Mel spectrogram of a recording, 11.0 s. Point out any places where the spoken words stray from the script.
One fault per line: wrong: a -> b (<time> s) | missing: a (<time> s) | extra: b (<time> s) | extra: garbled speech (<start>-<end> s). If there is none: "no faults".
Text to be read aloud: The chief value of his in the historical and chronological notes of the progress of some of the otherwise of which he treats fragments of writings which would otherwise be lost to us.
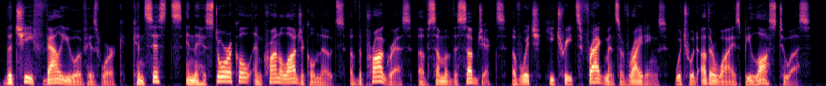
extra: work consists (1.4 s)
wrong: otherwise -> subjects (6.1 s)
